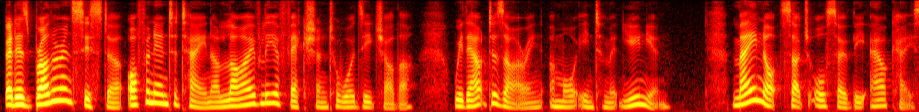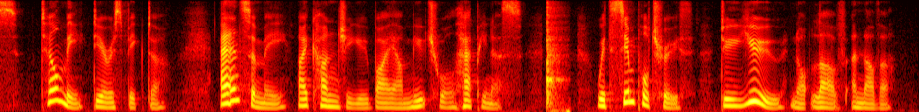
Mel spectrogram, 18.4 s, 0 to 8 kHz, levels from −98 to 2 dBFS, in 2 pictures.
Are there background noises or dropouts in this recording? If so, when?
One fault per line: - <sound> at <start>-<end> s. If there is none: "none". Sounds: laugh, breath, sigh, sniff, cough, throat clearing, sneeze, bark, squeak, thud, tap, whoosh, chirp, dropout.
- tap at 14.7-14.9 s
